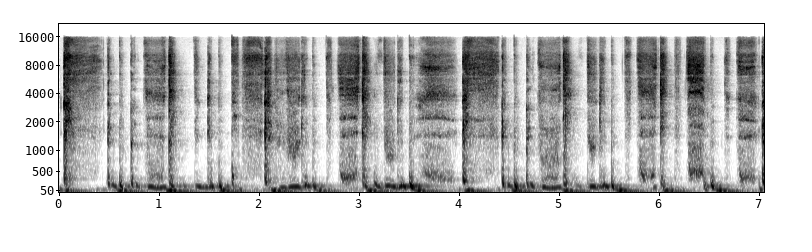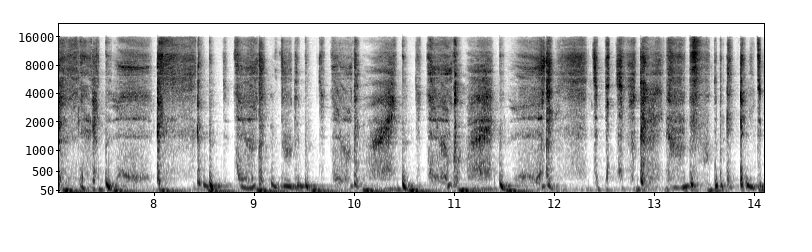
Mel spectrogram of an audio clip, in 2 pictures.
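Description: Solo vocal beatboxing into a microphone: fast, dense percussive mouth sounds over a low hummed bass tone that comes and goes in rhythm.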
